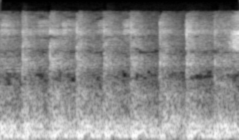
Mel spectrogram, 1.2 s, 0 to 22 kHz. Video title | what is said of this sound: MÁQUINA DE LAVAR fazendo BARULHO durante a CENTRIFUGAÇÃO ! PARTE 1 | Na hora da centrifugação, ela começava a fazer um barulho batendo.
